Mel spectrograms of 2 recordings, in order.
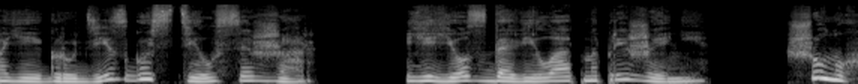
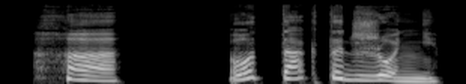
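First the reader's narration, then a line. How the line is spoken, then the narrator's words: Forced laugh. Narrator (Russian): Я заставила себя засмеяться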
